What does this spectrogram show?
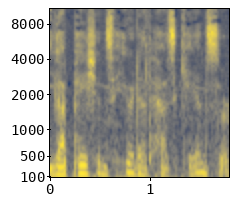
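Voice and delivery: quiet, hushed voice.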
